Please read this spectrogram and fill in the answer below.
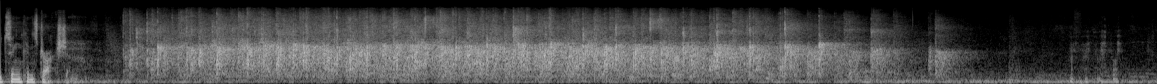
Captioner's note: applause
